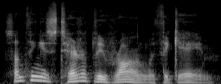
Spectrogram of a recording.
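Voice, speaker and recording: A man's voice: on the low side, sing-song, a little fast, pitched above the performer's own voice. A man voicing a kindly, folksy old grandmother in an audio drama. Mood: worried. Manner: folksy, calls people dear.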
